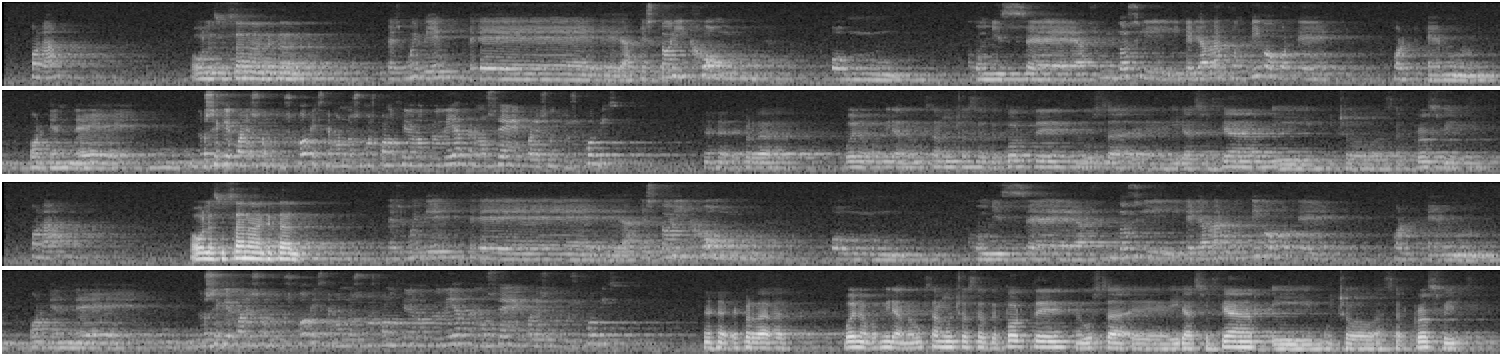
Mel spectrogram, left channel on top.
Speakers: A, on the left; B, on the right.
A: Hola,
B: Hola Susana, ¿qué tal?
A: pues muy bien. Eh, aquí estoy <laughs> con, con- con mis eh, asuntos y, y quería hablar contigo porque, porque, mm, porque eh, no sé qué cuáles son tus hobbies. Hemos- nos hemos conocido el otro día, pero no sé cuáles son tus hobbies.
B: <laughs> Es verdad. Bueno, pues mira, me gusta mucho hacer deporte, me gusta eh, ir a surfear y mucho hacer CrossFit.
